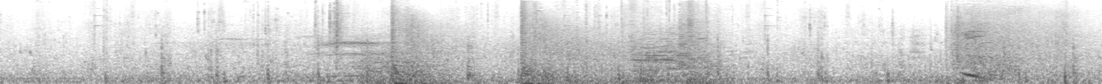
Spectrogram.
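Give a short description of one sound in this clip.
Heavy footsteps thud on boards as a man runs.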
